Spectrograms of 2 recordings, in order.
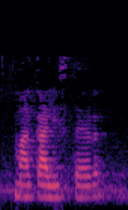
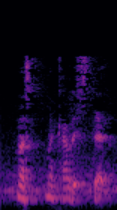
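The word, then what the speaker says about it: Mac Allister: Magalister. – McAllister.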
